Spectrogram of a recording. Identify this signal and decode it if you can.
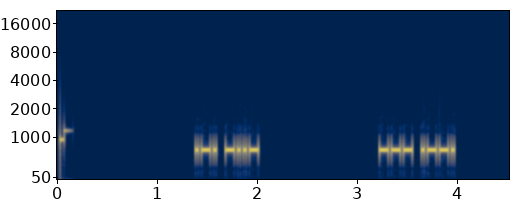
Morse code, heard as a keyed tone, about 40 wpm, 700 Hz. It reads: RX OP
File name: IQE Course 3 - Lesson 89 - YAGI - Two Elements - 40wpm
